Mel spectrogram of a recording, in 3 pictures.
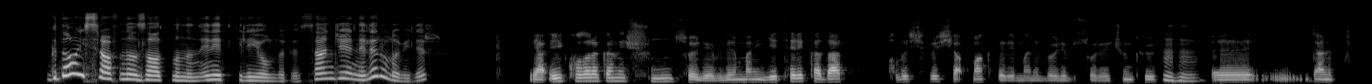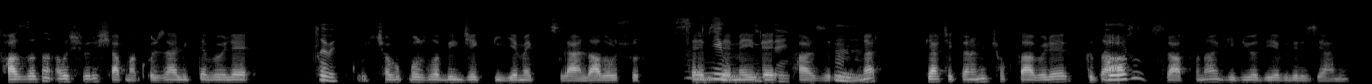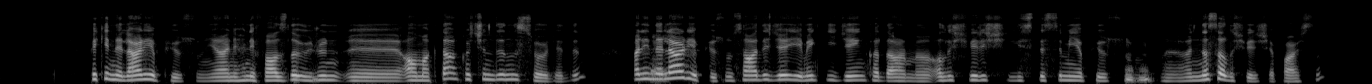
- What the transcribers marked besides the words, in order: tapping; unintelligible speech
- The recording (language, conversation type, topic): Turkish, podcast, Gıda israfını azaltmanın en etkili yolları hangileridir?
